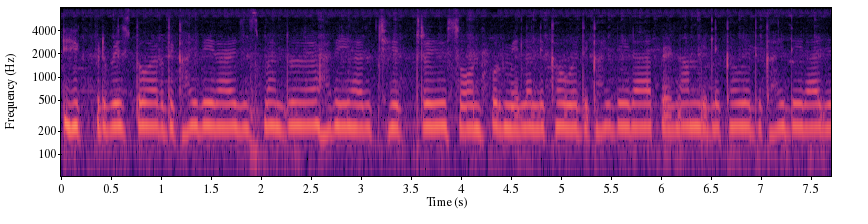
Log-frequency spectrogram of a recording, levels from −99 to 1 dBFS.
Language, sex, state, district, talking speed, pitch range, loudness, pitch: Hindi, female, Bihar, Sitamarhi, 200 wpm, 220-230 Hz, -37 LUFS, 225 Hz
